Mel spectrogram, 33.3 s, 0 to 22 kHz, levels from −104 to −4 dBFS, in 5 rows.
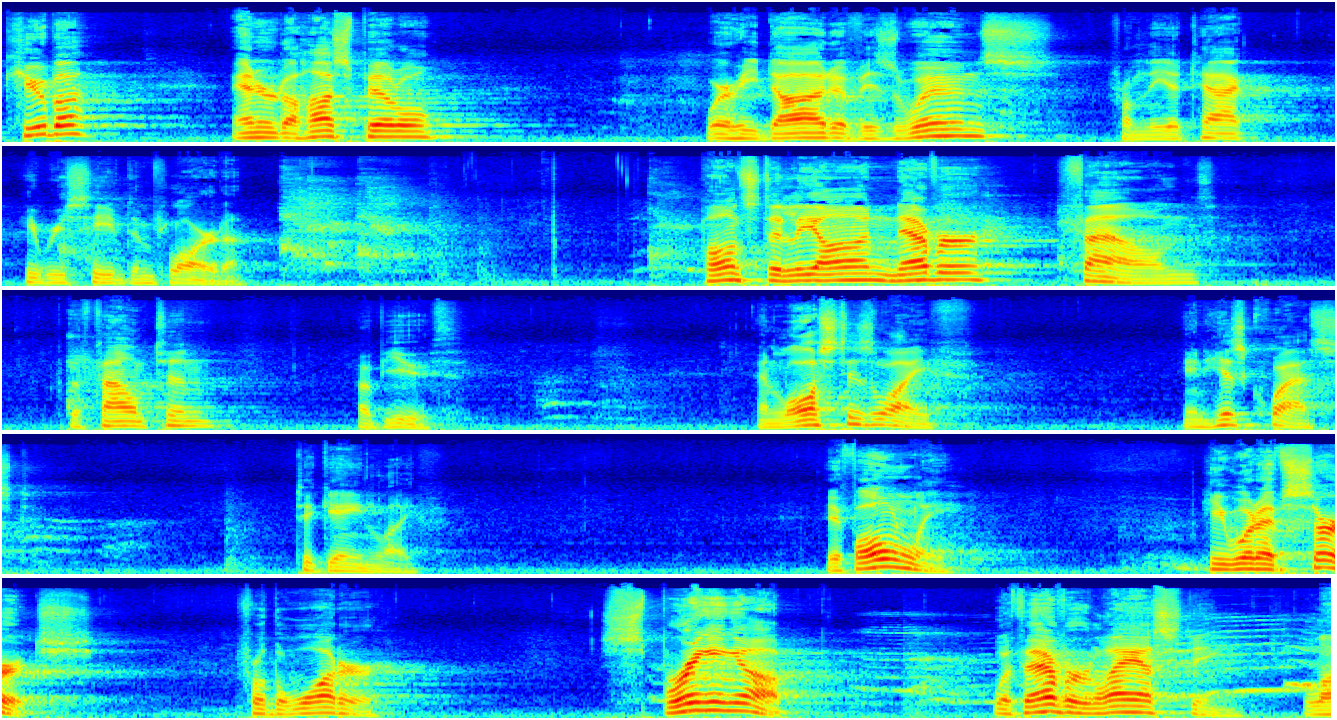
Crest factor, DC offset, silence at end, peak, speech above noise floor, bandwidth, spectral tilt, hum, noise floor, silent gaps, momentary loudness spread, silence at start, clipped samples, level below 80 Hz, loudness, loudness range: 24 dB; under 0.1%; 0 s; -2 dBFS; 42 dB; 17.5 kHz; -5 dB/octave; 60 Hz at -60 dBFS; -64 dBFS; none; 24 LU; 0.05 s; under 0.1%; -56 dBFS; -22 LUFS; 16 LU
